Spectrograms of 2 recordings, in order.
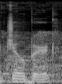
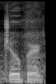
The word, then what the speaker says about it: Joburg: drive outside of Johannesburg, or Joburg, as the locals say. Might as well give you all the lingo. Call it Joburg. They don't say Johannesburg the whole time.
